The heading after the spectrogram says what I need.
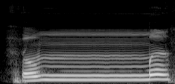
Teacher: تھا کو نرم پڑھیں گے، سیٹی کی آواز نہیں آئے گی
